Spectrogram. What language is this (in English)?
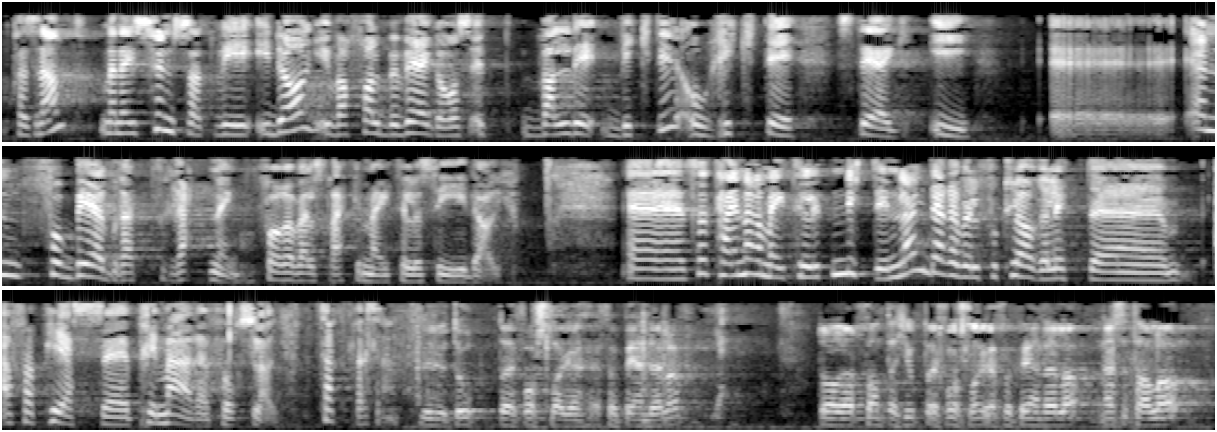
Norwegian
